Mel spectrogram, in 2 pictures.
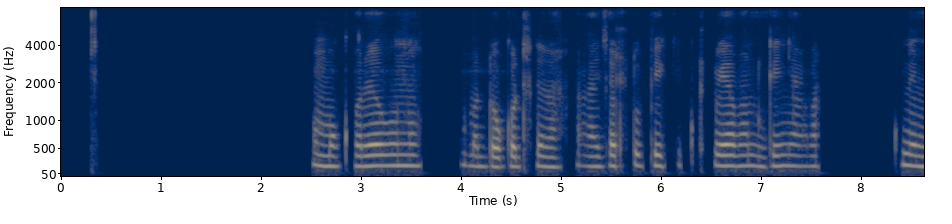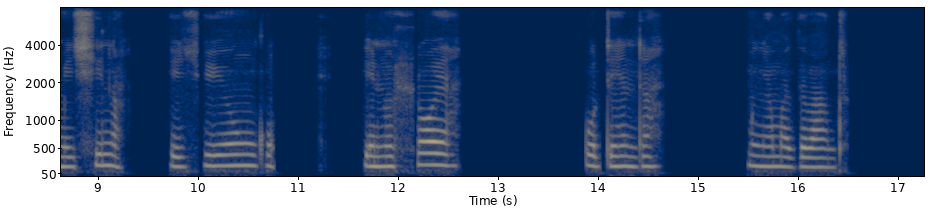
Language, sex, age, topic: Ndau, female, 25-35, health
